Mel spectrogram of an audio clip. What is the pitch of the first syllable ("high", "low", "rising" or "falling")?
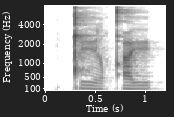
falling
